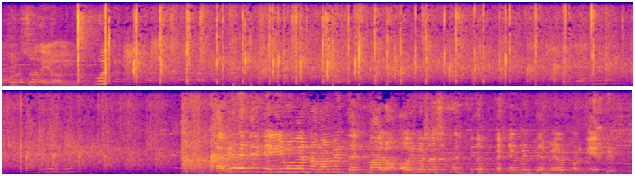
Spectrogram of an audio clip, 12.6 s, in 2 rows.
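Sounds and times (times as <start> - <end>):
speech: 0.1 - 1.4, 8.4 - 12.5
audience applause: 1.0 - 8.8.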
